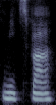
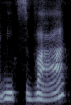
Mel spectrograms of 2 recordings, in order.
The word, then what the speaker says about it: mitzvah: of bar and bot mitzvah and by people say mitzvah because that's kind of an american or ashkenazic way of pronouncing the word but it's really meets va meets va and although if you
